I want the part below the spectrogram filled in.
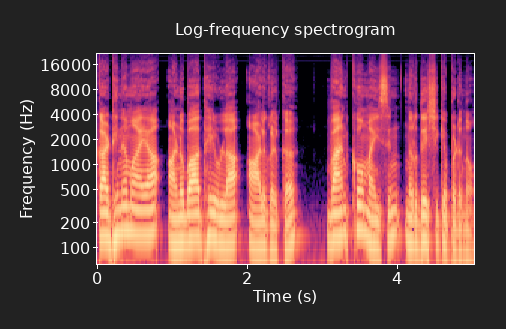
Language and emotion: Malayalam, neutral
